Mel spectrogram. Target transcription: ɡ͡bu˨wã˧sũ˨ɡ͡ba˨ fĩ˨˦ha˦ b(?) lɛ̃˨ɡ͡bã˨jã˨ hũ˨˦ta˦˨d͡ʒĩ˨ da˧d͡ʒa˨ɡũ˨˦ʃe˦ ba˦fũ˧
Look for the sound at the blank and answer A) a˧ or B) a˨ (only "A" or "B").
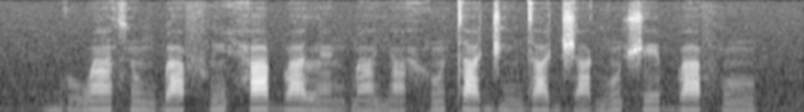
A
